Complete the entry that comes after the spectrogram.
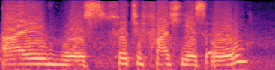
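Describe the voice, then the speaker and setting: Noticeable background noise behind a woman with a Chinese accent. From Hong Kong. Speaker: restaurant owner. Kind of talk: interview. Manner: halting.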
